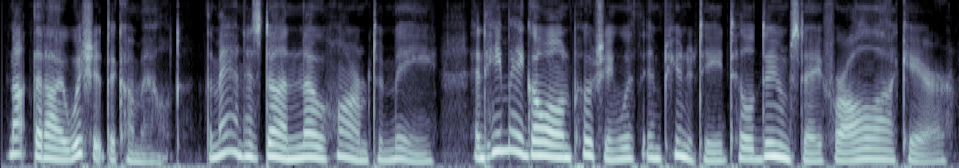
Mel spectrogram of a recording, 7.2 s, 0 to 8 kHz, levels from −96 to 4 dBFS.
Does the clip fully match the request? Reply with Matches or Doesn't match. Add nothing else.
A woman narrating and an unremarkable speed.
Doesn't match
